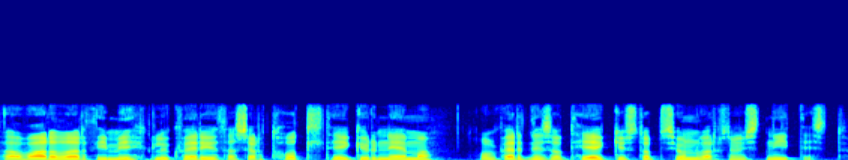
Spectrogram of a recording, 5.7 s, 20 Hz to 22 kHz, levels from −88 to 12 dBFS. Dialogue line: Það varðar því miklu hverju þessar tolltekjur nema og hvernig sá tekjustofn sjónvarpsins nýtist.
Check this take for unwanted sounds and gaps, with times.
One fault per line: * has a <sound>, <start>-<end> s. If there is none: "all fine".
all fine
